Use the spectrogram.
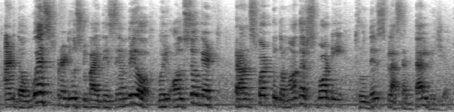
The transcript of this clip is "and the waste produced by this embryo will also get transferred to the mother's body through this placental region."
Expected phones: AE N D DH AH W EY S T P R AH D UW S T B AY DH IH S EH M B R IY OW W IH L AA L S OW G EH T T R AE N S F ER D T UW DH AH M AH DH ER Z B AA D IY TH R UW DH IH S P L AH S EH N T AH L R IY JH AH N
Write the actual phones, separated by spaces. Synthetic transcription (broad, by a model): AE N D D AH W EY S T P R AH D UW S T B AY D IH S EH M B R IY OW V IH L AA L S OW G EH T T R AE N S F ER D T UW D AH M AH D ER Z B AA D IY T R UW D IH S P L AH S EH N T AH L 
